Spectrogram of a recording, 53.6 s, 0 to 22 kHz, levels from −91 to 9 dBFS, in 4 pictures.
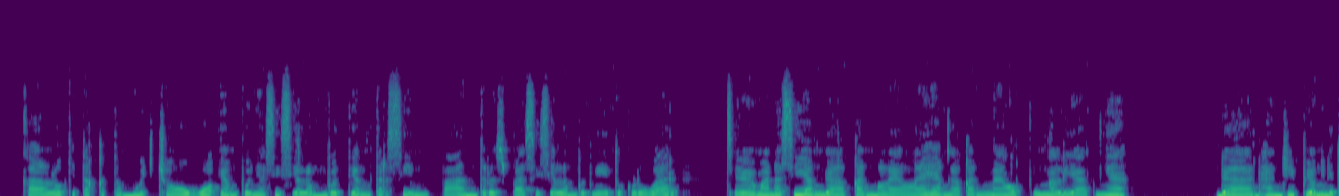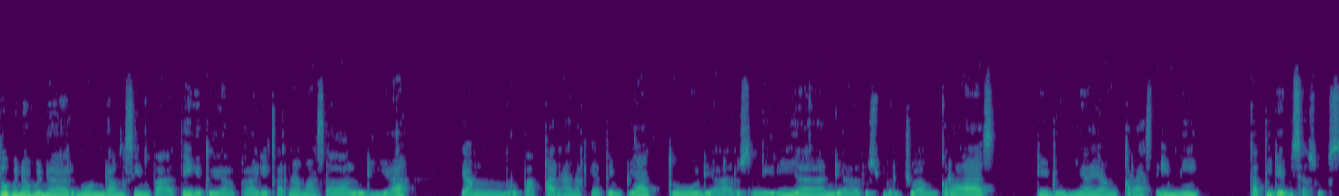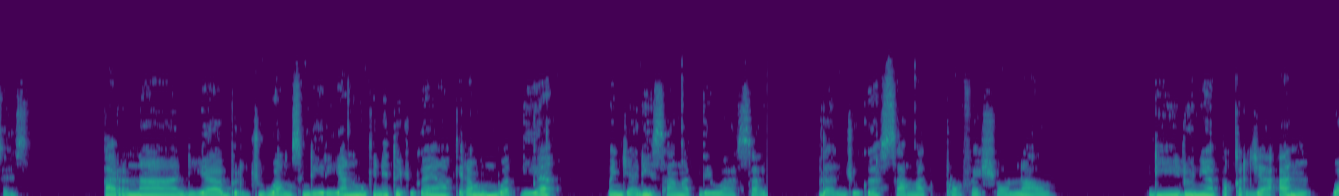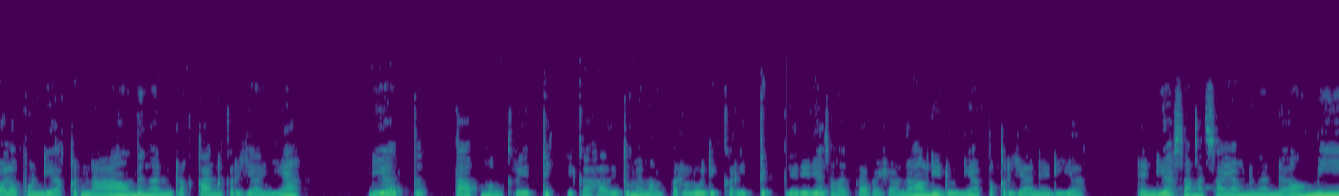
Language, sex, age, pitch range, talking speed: Indonesian, female, 20-39, 230-260 Hz, 130 wpm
